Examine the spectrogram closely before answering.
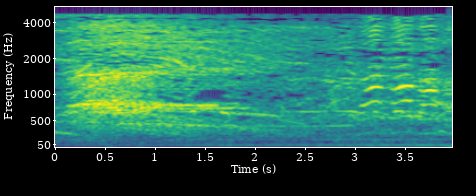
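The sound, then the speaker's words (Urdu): A crowd at a majlis roars in unison in answer to the Naara-e-Haidari chant. Many voices shout loud and sustained, swelling early, dipping in the middle and rising again near the end. “نعرہ حیدری”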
